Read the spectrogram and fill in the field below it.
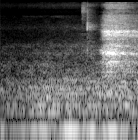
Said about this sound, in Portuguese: Respirando e percebendo quantas vezes durante o seu dia você para para respirar profunda e conscientemente.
